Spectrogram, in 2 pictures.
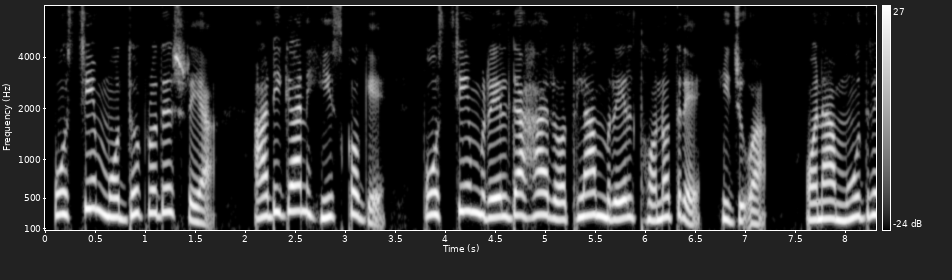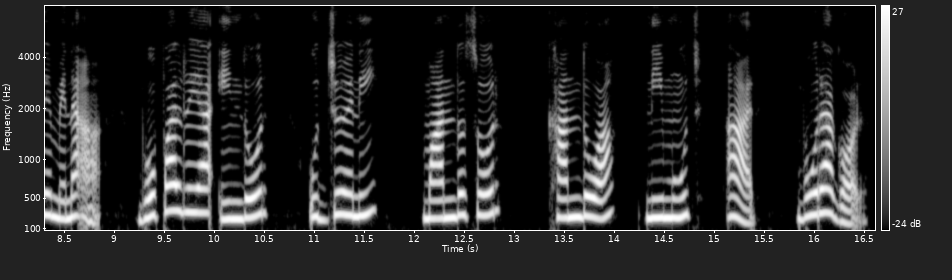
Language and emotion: Santali, neutral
